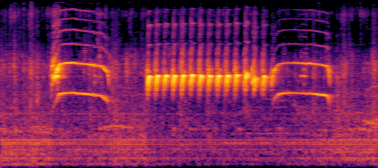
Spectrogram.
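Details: Tame pet greater green leafbird singing, kept to coach other songbirds: a long pure whistle, then a fast, even trill of about fifteen notes, then another long steady whistle.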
